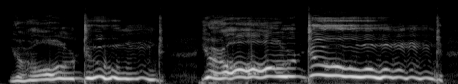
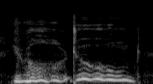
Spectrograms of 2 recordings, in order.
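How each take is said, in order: First: High, very slow, shaky prophet of doom; Crazy Ralph. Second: High, slow, quavering doom warning; Crazy Ralph. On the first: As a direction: draw out a trembling warning that they are all doomed. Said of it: "his classic line, right, would be". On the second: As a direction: let the warning shake as you stretch it out. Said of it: "He's up here like this". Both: Retold or imitated.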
